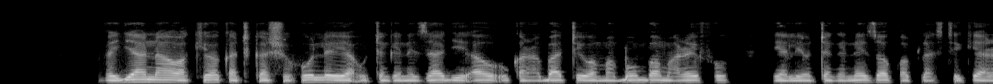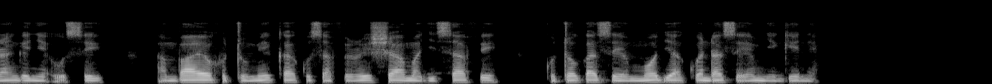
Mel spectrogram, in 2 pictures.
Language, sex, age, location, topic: Swahili, male, 25-35, Dar es Salaam, government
